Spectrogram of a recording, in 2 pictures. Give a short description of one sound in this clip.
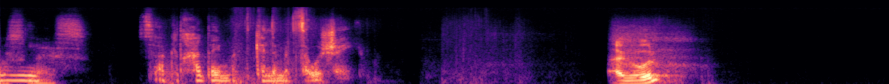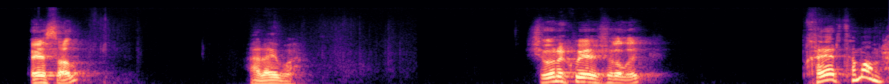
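A man speaks calmly nearby, in short bursts with pauses.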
